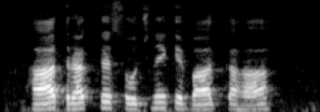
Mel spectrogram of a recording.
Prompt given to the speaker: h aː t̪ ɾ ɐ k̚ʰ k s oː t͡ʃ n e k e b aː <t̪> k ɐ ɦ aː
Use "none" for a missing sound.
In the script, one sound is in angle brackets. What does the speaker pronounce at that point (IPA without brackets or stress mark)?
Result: d̪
